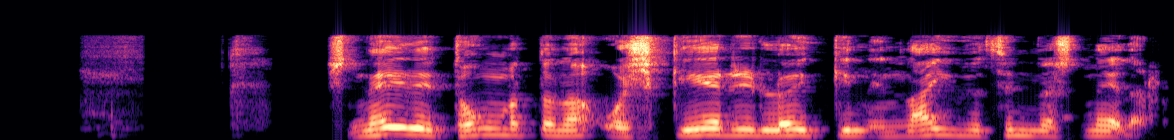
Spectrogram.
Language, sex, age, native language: Icelandic, male, 60-69, Icelandic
